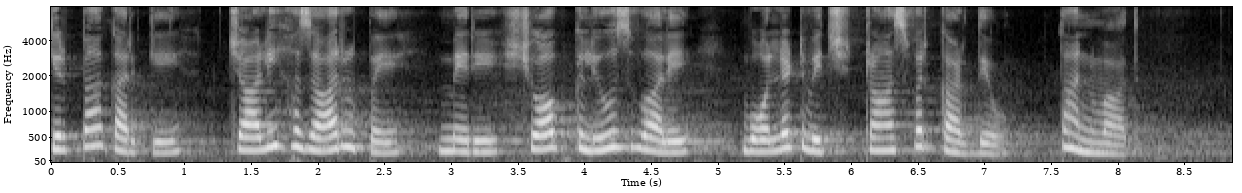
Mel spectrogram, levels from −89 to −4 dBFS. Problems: constant background noise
